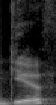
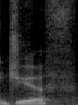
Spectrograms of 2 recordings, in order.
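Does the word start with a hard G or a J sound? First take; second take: hard G; J sound. First: The word starts with a hard G sound. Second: The word starts with a J sound. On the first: The speaker calls it right. "does make more sense to say GIF because it's G I F" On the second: The speaker calls it wrong. "rather than to pronounce the G as a J"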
